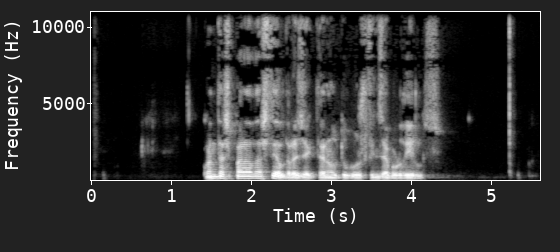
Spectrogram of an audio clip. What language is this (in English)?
Catalan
